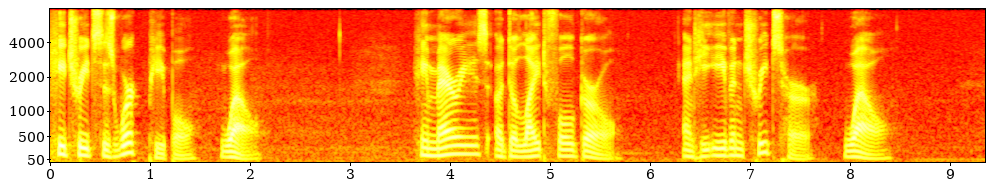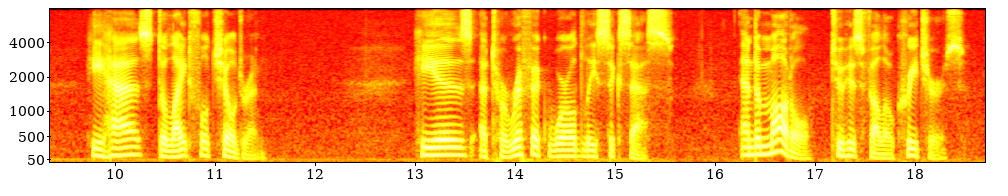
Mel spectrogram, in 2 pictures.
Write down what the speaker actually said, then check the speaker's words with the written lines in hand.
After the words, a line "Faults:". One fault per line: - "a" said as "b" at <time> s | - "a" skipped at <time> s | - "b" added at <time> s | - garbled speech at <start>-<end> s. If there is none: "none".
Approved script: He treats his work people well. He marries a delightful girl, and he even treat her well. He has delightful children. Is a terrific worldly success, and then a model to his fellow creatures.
He treats his work people well. He marries a delightful girl, and he even treats her well. He has delightful children. He is a terrific worldly success, and a model to his fellow creatures.
Faults:
- "treat" said as "treats" at 6.9 s
- "He" added at 13.0 s
- "then" skipped at 16.4 s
